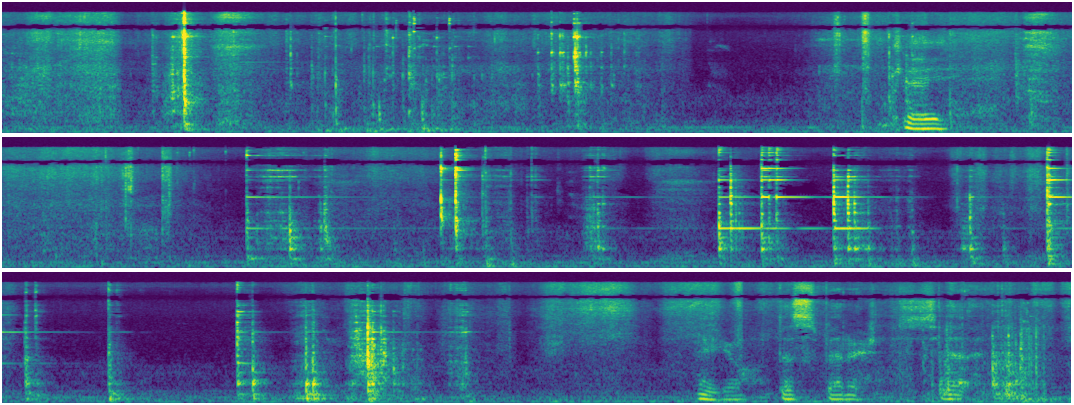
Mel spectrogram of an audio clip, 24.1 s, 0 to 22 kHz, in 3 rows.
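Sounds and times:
hand tools clanking on metal: 0:13.4 - 0:16.4.

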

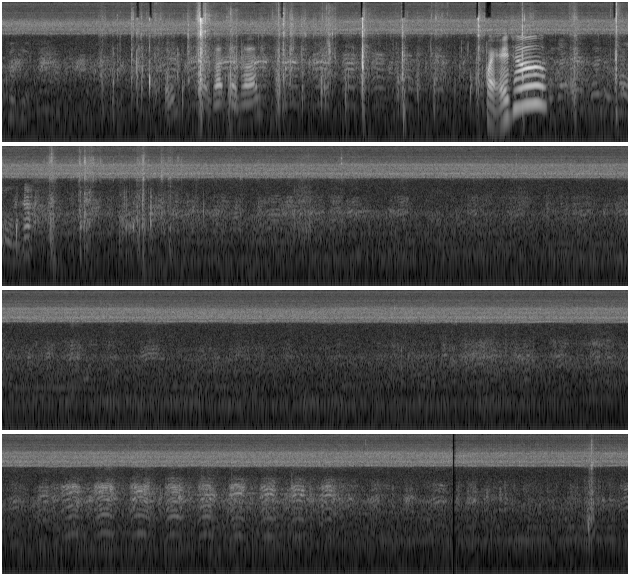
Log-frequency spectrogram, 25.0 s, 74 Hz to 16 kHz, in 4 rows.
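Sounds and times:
ducks quacking: 0:00.0 - 0:14.2
steady high hiss: 0:00.0 - 0:25.0.

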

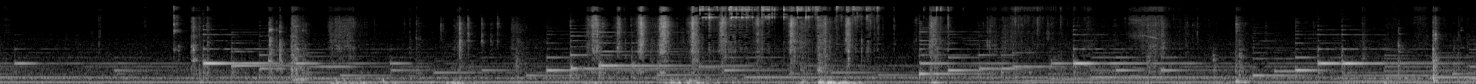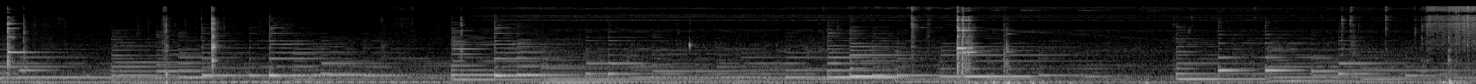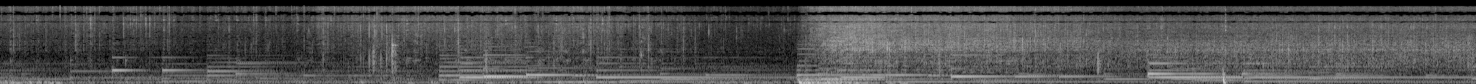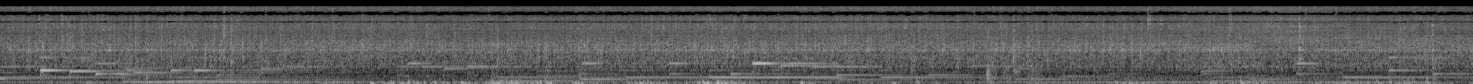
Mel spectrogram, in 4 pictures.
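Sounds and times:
gentle melodic background music: 0:00.0 - 0:59.0
food sizzling in hot oil: 0:29.0 - 0:59.0.

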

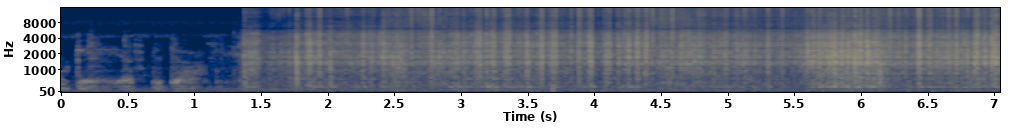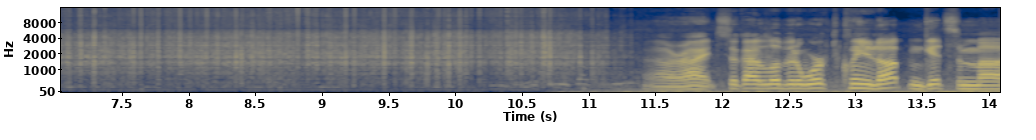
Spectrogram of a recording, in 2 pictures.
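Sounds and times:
welding arc crackling: 0:01.4 - 0:12.2.

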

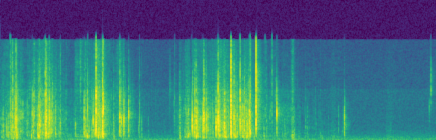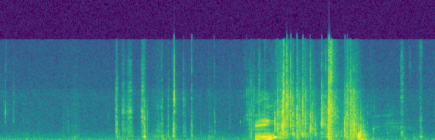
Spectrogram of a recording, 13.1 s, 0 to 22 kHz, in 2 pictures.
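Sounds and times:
plastic bag crinkling: 0:00.0 - 0:05.2, 0:10.2 - 0:12.2.

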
